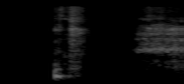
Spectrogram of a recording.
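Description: A single short sneeze, a sharp burst followed by a breathy exhale, heard close and alone in an otherwise quiet room.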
